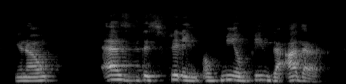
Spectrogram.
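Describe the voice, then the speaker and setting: A woman with a Russian accent, medium in pitch and with fairly even intonation. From Russia, then Israel from age ten. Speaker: documentary filmmaker. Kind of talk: panel discussion.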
